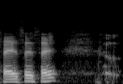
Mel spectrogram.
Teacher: गर्म आवाज निकल रही है तो इसे उष्म कहा जाता है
